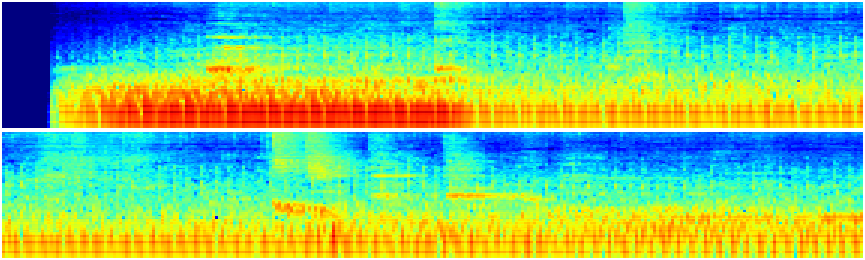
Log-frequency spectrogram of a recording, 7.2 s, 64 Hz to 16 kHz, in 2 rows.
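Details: LG 2-in-1 washer-dryer (10.5kg wash/7kg dry) during spin: the drum spins with a loud steady hum and a rhythmic thump about three times a second, with heavy shaking and vibration. Cause unclear.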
